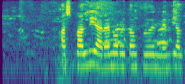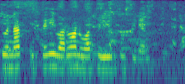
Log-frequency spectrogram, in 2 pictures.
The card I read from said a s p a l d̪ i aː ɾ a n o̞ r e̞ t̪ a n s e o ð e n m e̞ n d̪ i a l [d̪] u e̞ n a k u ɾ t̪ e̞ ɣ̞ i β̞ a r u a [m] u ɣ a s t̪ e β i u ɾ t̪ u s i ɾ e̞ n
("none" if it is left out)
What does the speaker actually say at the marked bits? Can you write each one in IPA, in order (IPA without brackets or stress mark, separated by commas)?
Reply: t̪, n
